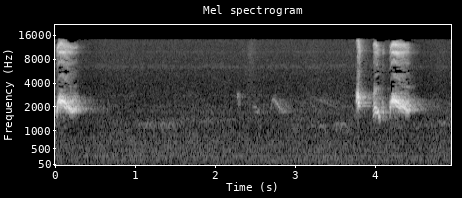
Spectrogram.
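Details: Red-vented bulbul (Konda Kurulla) at dawn, 5:30–5:40 a.m., Mount Lavinia, Sri Lanka, Nikon Coolpix P510: a bright note opens, faint soft chirps follow, then a crisp three-note phrase of quick chirps near the end.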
